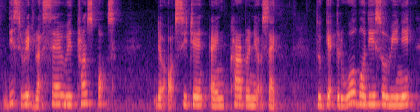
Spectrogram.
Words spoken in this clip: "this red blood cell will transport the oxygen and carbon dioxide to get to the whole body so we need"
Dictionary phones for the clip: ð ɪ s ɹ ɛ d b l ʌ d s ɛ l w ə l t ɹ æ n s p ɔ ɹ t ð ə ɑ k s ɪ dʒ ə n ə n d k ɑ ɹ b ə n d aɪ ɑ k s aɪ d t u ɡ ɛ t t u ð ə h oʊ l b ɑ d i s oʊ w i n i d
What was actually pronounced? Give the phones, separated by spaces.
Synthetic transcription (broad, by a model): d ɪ s ɹ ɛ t b l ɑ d s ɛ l w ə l t ɹ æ n s p ɔ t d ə ɑ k s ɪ dʒ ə n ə n k ɑ ɹ b ə n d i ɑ s aɪ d t u ɡ ɛ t t u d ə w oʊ l b ɑ d i s oʊ w i n i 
